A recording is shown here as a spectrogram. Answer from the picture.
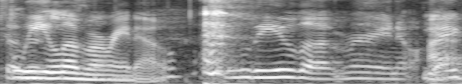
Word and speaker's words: Lila Moreno: please don't hate me i always get your name wrong it's okay it's leela moreno leela mourinho i call you lila more than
